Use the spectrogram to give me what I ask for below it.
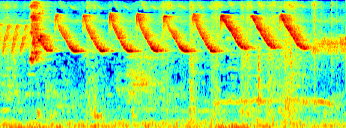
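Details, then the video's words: Two Fischer's lovebirds, parblue violet and parblue turquoise, in the morning: a rapid run of high, sharply descending chirps, about three per second, each sliding down from a thin peak, with faint lower chatter beneath. "Lovebird Chirping Sounds - Parblue Violet Fischer & Parblue Torquoise Fischer"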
